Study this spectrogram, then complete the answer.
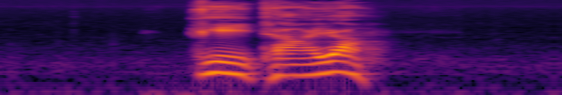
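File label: "gitaya", Cherokee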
